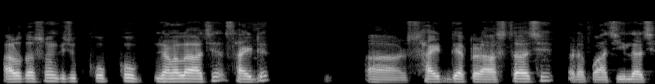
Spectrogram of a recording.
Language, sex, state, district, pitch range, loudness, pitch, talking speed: Bengali, male, West Bengal, Dakshin Dinajpur, 115-145 Hz, -18 LUFS, 135 Hz, 175 wpm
